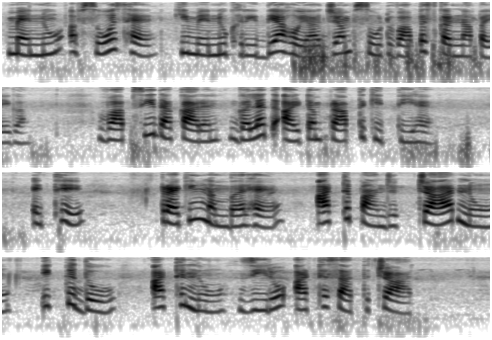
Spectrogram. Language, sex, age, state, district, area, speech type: Punjabi, female, 18-30, Punjab, Hoshiarpur, rural, read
